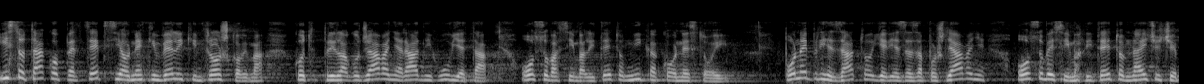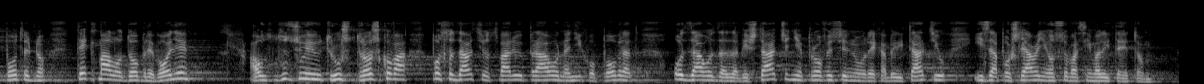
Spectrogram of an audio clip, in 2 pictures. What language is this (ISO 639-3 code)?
hrv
